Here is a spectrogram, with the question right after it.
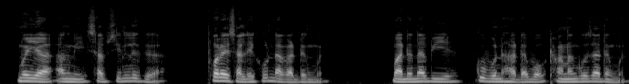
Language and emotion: Bodo, sad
